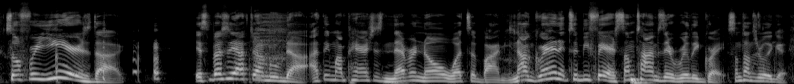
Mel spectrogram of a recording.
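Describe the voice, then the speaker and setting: A man's voice: high-pitched, big pitch swings, fast, dry recording, studio quality. A man co-hosting a podcast, telling stories in casual chat, swearing freely and laughing often. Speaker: podcast co-host. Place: podcast studio. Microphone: studio microphone.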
